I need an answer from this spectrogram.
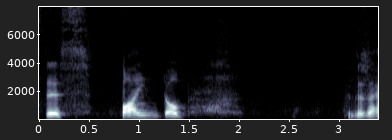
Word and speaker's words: Beinn Dubh: The thing is, those people are actually closest because the B isn't actually pronounced. So that may be the spelling, but the pronunciation is just Beinn Dubh. Beinn Dubh.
